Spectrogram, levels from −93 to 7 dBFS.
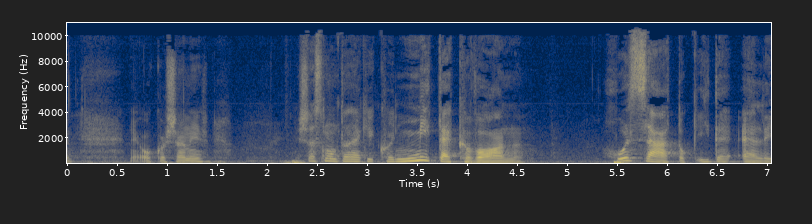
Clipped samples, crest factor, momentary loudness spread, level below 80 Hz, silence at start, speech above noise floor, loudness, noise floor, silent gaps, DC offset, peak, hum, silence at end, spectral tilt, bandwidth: under 0.1%; 22 dB; 20 LU; -38 dBFS; 0 s; 27 dB; -24 LUFS; -51 dBFS; none; under 0.1%; -2 dBFS; none; 0 s; -4.5 dB/octave; 11 kHz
